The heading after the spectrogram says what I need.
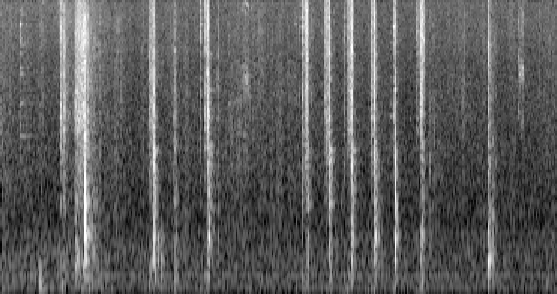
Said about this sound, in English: Dice them down and add to the pot.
